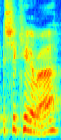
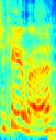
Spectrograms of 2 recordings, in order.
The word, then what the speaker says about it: Shakira: So my name is Shakira, spout S-H-A-K-I-R-A. Yes? Nice and easy. You pass. Okay. There's no E in it. It's not S-H-E-K-I-R-A. It's pronounced Shakira.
